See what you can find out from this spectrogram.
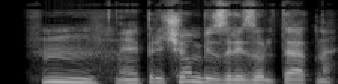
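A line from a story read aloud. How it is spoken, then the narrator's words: Sighing. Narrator (Russian): вздохнул Ти-Джей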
